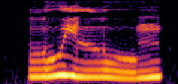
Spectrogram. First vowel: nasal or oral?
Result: oral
